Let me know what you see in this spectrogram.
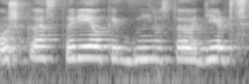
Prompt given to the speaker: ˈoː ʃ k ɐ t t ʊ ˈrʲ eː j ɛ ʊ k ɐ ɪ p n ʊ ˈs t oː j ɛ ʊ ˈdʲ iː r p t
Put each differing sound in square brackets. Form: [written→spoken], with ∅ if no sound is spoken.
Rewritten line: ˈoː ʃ k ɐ [t→s] t ʊ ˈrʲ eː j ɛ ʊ k ɐ ɪ p n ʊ ˈs t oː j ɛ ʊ ˈdʲ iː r p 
